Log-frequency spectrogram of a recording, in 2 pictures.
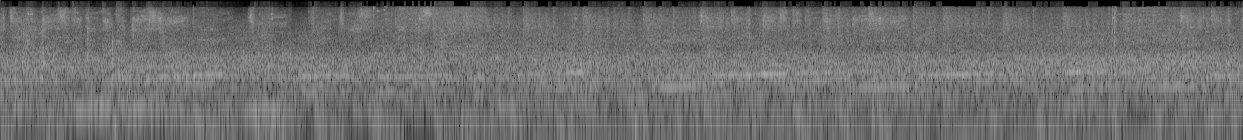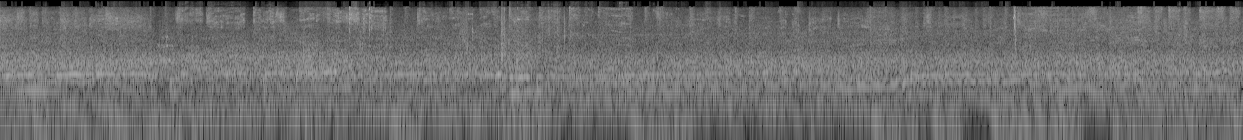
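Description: Race cars roar through a video game race, engines revving and shifting in rising harmonic sweeps with tire squeal and skidding throughout, loud and continuous.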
